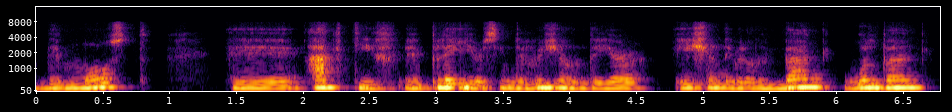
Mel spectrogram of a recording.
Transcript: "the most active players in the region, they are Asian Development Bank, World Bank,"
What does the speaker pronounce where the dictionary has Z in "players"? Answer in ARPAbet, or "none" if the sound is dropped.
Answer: S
